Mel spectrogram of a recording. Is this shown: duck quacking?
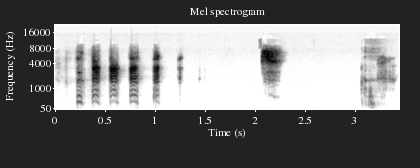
yes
